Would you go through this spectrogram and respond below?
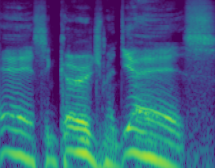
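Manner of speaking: character voice with the yes stretched long. Answering a request to impersonate Salvador: Salvador impersonation. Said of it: "do his best impersonation of Salvador".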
